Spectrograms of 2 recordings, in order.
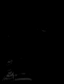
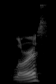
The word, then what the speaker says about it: Loris: Loris, that's how you say his name. Loris.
